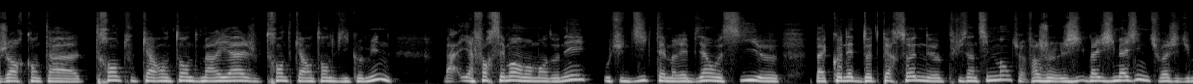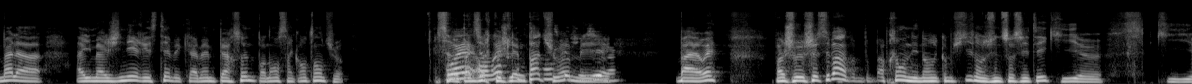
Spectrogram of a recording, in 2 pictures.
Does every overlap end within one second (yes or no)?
no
